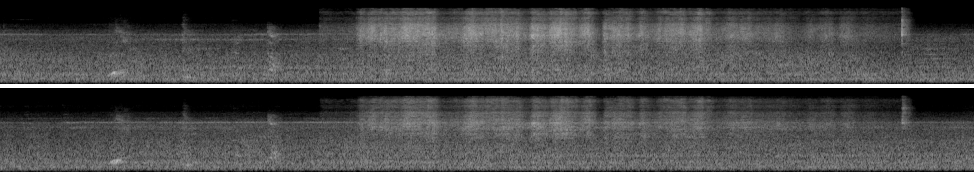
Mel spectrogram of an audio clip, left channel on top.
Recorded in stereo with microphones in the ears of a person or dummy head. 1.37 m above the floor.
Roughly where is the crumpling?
Left.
